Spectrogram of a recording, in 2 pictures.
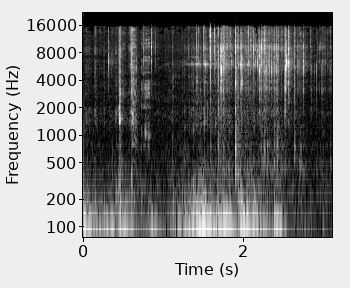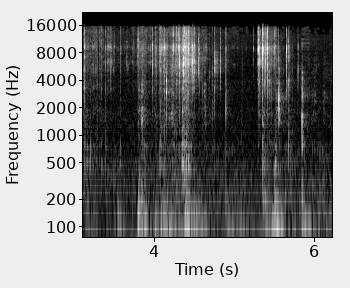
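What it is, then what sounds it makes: Dry bar soap being scraped. A solid white bar of dry soap with a yellow coating, held in the hand, is carved and scraped with a utility knife blade. The result is a run of crisp, dry scraping and crunching strokes, coming in irregular, closely spaced bursts with bright, high edges over a soft low rumble.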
